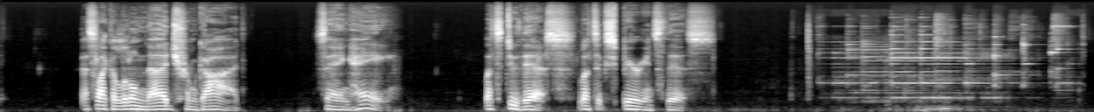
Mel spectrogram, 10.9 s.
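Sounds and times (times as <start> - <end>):
speech: 0.8 - 2.5, 3.2 - 4.0, 4.8 - 7.2
phone ringtone jingle: 8.2 - 10.9.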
